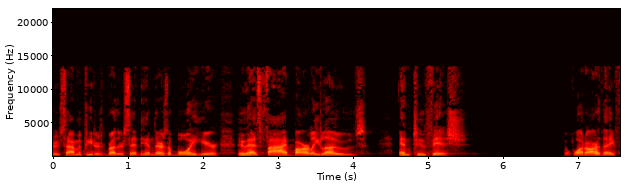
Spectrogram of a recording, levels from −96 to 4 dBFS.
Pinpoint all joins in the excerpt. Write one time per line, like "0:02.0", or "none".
none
